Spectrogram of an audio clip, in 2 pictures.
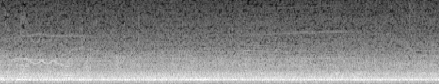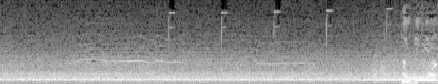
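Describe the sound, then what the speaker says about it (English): Steady roar of a large stadium crowd at a college football game, AGS against Michigan, a dense sustained wall of noise with no break, swelling slightly near the end. "The roar of the crowd trying to fuel this defense to keep them pinned in their own end."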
